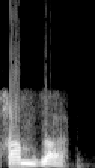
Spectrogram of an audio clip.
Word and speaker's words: Hamza: No, Hamza. – With an M? – Yeah.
